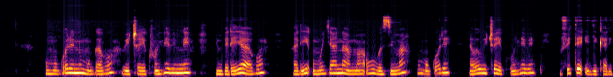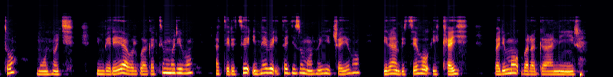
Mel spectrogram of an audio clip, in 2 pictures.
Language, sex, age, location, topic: Kinyarwanda, female, 25-35, Kigali, health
